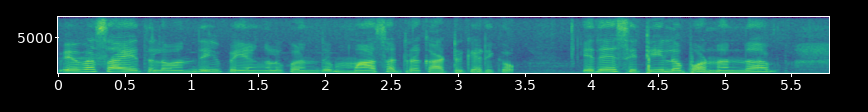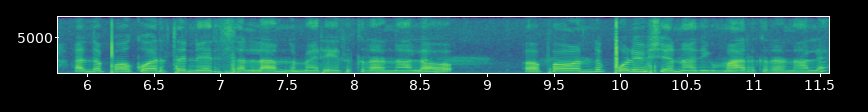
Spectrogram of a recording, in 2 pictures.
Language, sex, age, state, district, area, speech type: Tamil, female, 45-60, Tamil Nadu, Viluppuram, rural, spontaneous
